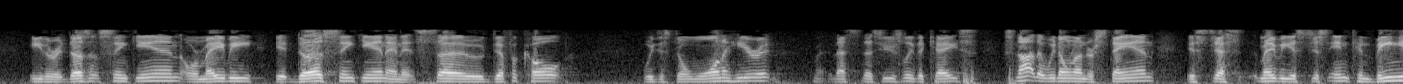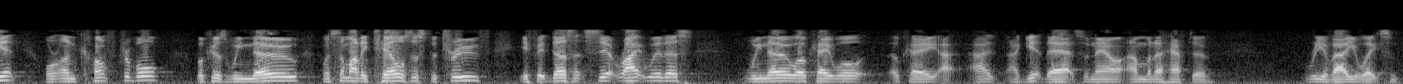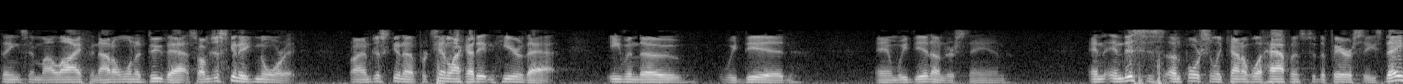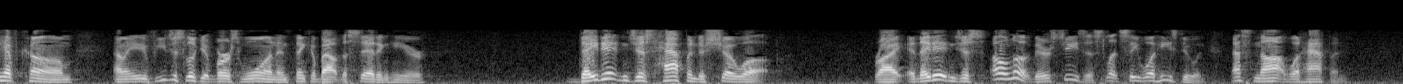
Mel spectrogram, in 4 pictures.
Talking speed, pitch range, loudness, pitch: 175 wpm, 110-145 Hz, -15 LUFS, 125 Hz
